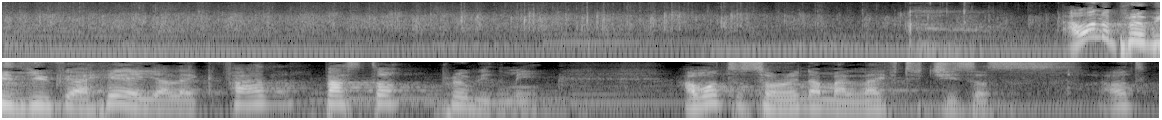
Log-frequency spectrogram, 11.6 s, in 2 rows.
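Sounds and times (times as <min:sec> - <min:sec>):
audience applause: 0:00.0 - 0:05.6
speech: 0:05.3 - 0:11.5.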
